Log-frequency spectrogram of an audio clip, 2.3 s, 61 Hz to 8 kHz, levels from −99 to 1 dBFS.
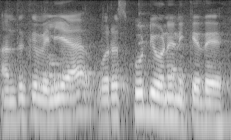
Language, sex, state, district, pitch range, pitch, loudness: Tamil, male, Tamil Nadu, Kanyakumari, 120-135 Hz, 130 Hz, -14 LUFS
